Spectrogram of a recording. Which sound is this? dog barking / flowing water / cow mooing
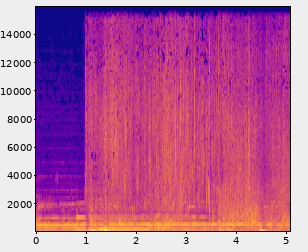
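flowing water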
